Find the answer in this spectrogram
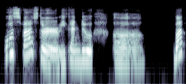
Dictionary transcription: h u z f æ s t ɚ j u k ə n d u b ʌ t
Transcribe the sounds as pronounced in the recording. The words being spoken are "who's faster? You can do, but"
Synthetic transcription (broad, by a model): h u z f æ s t ɚ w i k ə n d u b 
